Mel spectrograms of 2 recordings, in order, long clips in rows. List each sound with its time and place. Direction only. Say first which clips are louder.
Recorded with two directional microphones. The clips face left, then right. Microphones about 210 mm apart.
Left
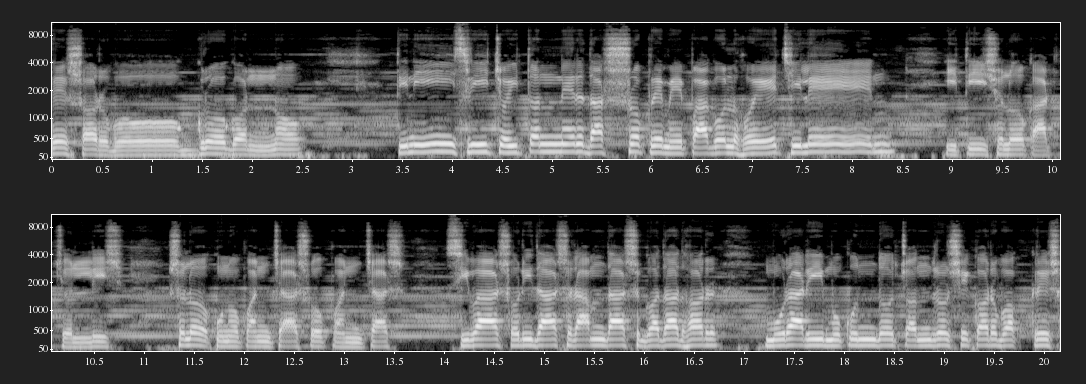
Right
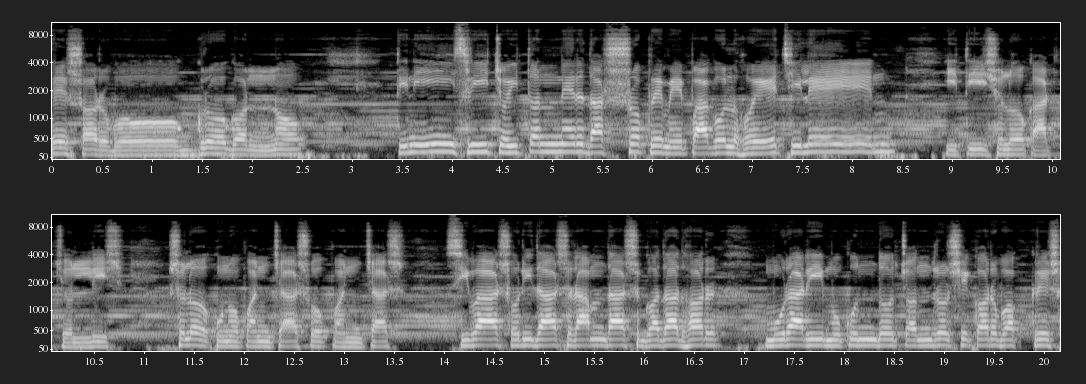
0.0 s mantra: left 5 dB; 35° left (ahead or behind)
3.4 s music: left 5 dB; 30° left (ahead or behind)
